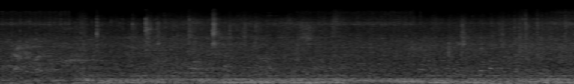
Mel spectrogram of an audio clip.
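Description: A car drives along the street.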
